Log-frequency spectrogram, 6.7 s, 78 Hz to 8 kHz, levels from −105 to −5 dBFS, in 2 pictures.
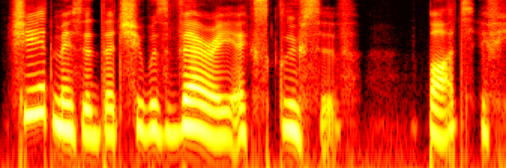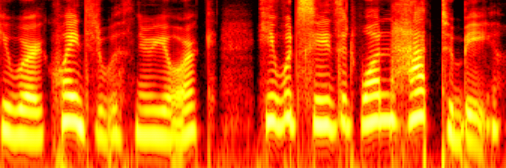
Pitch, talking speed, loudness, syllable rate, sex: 225 Hz, 205 wpm, -20 LUFS, 5.5 syllables/s, female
